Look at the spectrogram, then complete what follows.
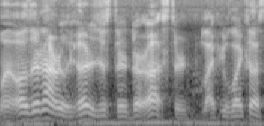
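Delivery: ordinary delivery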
